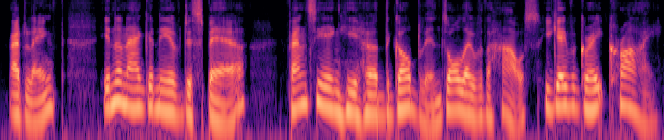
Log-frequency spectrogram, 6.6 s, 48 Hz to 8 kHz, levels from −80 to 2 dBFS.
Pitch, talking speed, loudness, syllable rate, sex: 135 Hz, 190 wpm, -19 LUFS, 4.9 syllables/s, male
